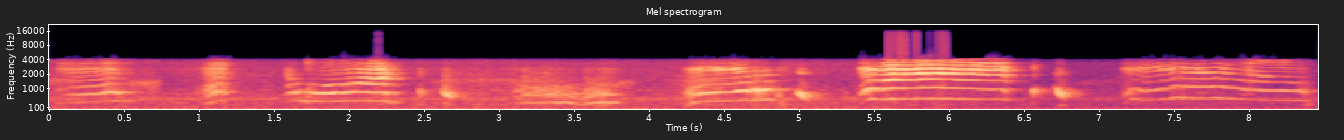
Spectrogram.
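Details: A one-month-old infant with hiccups cries in repeated wailing bursts with short gasping pauses, while being dressed in a small quiet room; infant cry.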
